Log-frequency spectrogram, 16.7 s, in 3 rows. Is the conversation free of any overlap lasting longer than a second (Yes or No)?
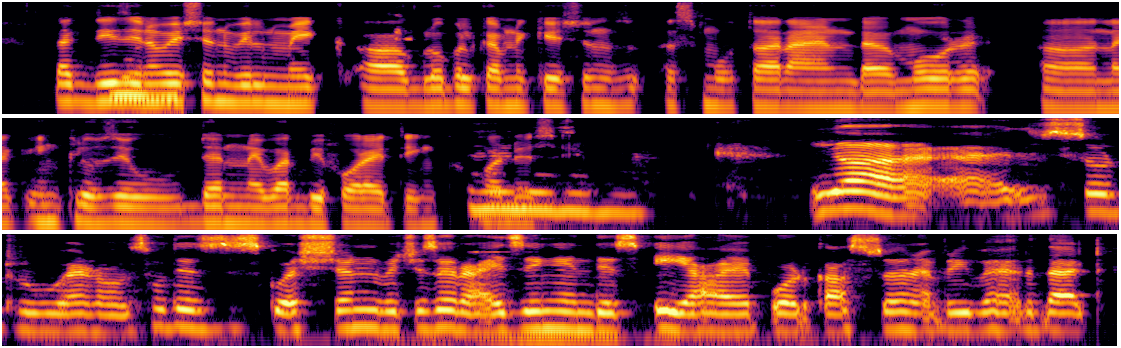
Yes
